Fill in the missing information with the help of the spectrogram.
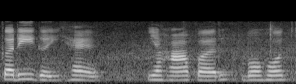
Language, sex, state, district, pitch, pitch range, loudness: Hindi, female, Haryana, Rohtak, 205 Hz, 200-215 Hz, -16 LUFS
